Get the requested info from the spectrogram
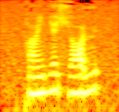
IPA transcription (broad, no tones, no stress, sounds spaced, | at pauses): q ɛ̃ ʎ ɛ ç ɒ lʲ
